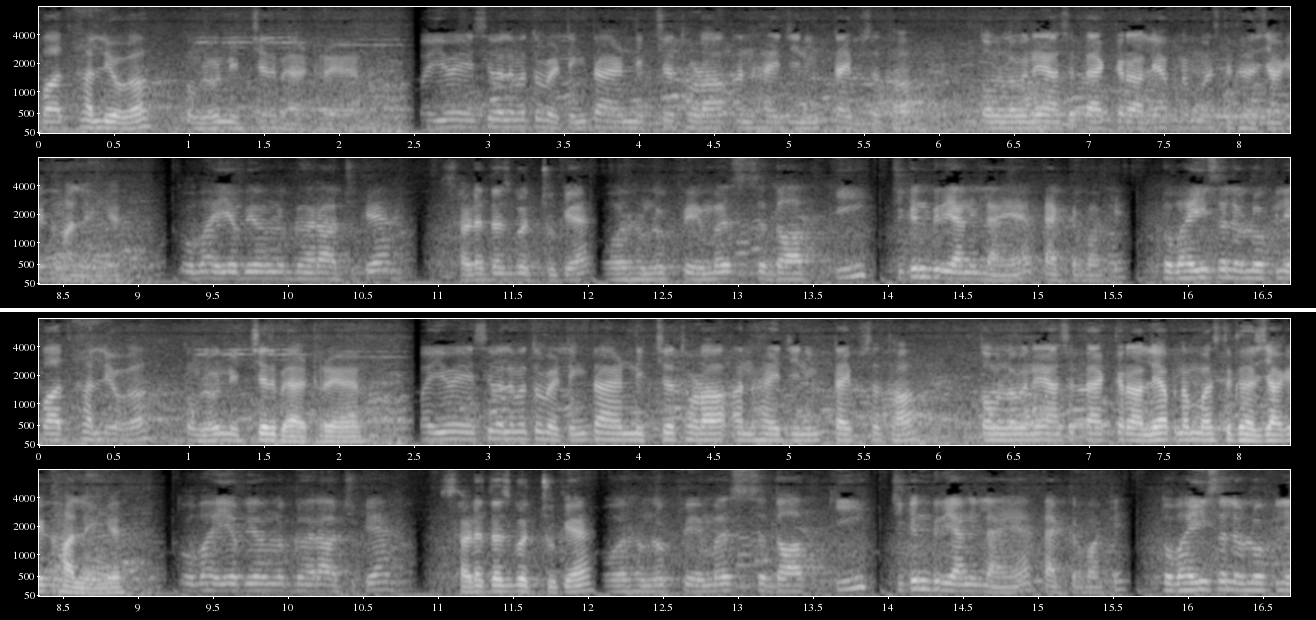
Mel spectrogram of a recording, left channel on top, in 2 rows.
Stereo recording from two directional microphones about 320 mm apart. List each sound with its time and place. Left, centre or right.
0.0 s speech: centre
11.1 s speech: centre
